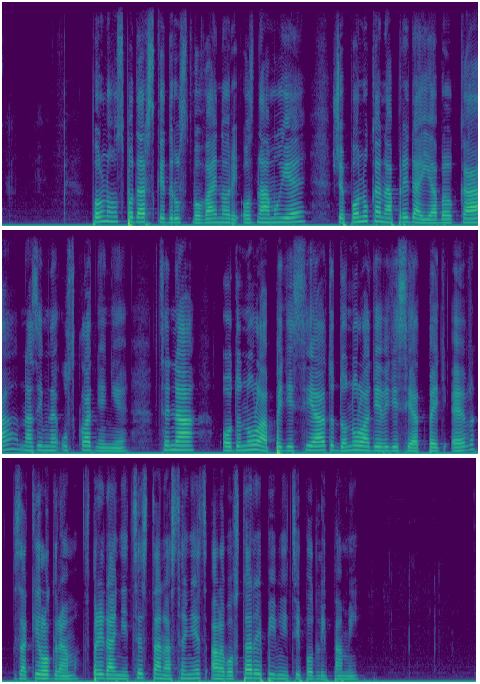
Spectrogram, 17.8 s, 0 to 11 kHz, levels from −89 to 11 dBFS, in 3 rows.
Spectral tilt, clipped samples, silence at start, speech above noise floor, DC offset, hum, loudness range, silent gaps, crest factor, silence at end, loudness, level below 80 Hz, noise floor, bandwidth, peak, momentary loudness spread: -5 dB/octave; under 0.1%; 1.15 s; 34 dB; 2%; none; 3 LU; none; 26 dB; 1.2 s; -26 LUFS; -34 dBFS; -59 dBFS; 11 kHz; 0 dBFS; 8 LU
